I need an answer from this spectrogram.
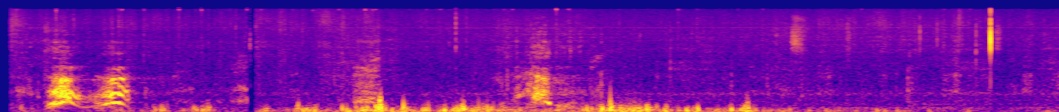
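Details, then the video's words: Neapolitan Mastiff grunting: two short voiced sounds, then a long run of deep, rumbling grunts in quick low pulses lasting several seconds, fading out, with faint clicks and handling noise. "grugno napoletan mastiff"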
